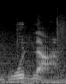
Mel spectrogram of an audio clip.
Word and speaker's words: Wudinna: Now Wudinna, if you look at the spelling, looks like Wudina, but I'm told it's pronounced Wudinna.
